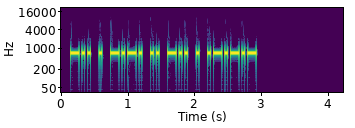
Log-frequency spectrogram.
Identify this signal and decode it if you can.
Morse code, heard as a keyed tone, about 27 wpm, 700 Hz. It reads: DECIDE.
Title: Sentences from Top 1000 Words - Review Part 3 - 28wpm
